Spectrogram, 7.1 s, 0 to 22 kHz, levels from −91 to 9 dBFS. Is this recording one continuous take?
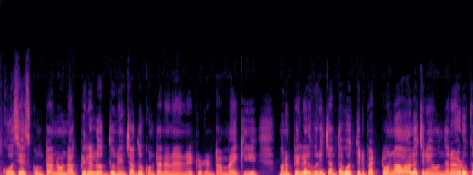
yes; 0 cuts

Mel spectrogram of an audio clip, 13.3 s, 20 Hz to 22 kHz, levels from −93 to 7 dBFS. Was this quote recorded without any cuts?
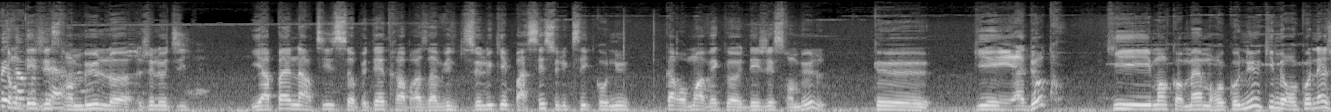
yes; 0 cuts

